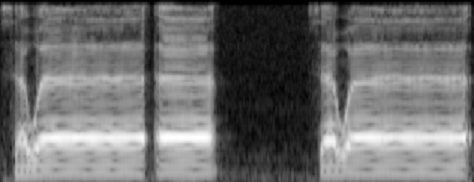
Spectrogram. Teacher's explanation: فإذا وقفنا عليها وقد فعلنا ذلك لبيان هذا الحكم فإن التنوين يتحول إلى ألف مادية بمقدار حركتين، فنقول سواء سواء هكذا. · Term: مد عوض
